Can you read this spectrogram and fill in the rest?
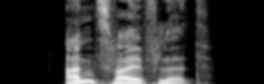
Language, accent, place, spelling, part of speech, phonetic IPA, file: German, Germany, Berlin, anzweiflet, verb, [ˈanˌt͡svaɪ̯flət], De-anzweiflet.ogg
- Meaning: second-person plural dependent subjunctive I of anzweifeln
